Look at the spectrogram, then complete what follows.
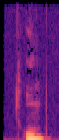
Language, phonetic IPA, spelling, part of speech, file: Russian, [um], ум, noun, Ru-ум.ogg
- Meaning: 1. mind 2. intellect 3. cleverness, brains, wit 4. reason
